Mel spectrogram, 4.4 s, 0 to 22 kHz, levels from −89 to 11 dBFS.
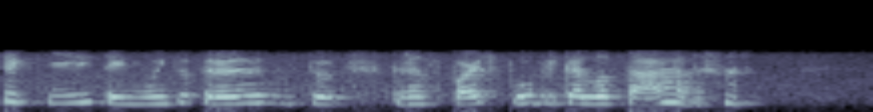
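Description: From start to finish the speech passes through a Bluetooth CVSD headset codec, the narrowband one-bit delta scheme whose adaptive step tracks the waveform only up or down, which fits a 64 kbit/s CVSD link. The band runs from about 300 Hz to 3.5 kHz, and a spectrogram shows a hard ceiling with nothing at all above 3.8 kHz. The damage is plainly audible: s sounds turn scratchy, louder bright syllables distort, and a granular hiss fills the band.

Across the whole clip there is also gain pumping. The background includes room noise sitting about 29 dB below the speech. The level swings by about 5 dB, so loud and soft passages sound squashed together. The likely cause is excessive input gain held down by a fast limiter or compressor.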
